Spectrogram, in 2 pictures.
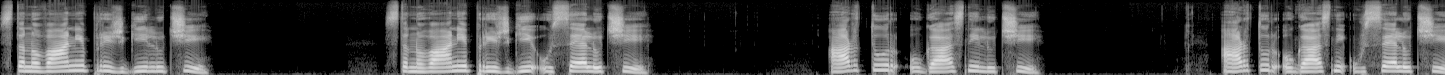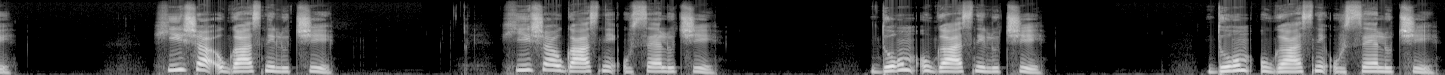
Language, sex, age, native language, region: Slovenian, female, 30-49, Slovenian, Central Slovenia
